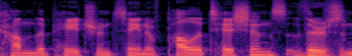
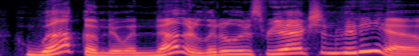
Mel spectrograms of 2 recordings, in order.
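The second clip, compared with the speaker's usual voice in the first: loud, swooping, animated morning radio announcer voice; 8 semitones higher, 5 dB louder than usual. Redoing the video's opening line: morning radio voice. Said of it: "I should have done, like, morning radio".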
